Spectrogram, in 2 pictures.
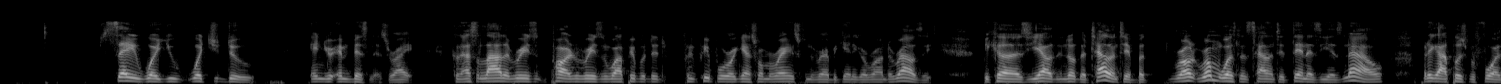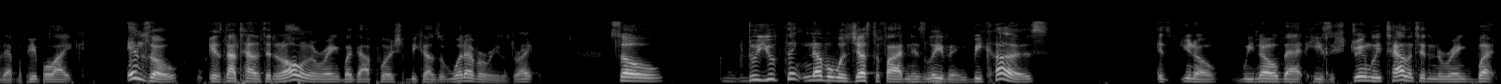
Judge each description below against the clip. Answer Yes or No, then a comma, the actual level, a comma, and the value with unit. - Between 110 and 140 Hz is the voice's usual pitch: Yes, low, 135 Hz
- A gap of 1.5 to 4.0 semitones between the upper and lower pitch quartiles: Yes, average, 3.2 semitones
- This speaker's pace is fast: Yes, fast, 210 wpm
